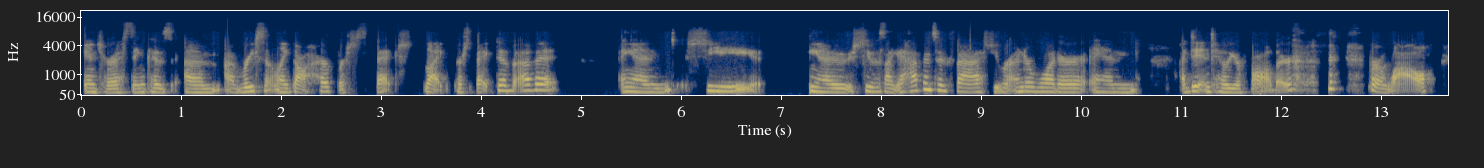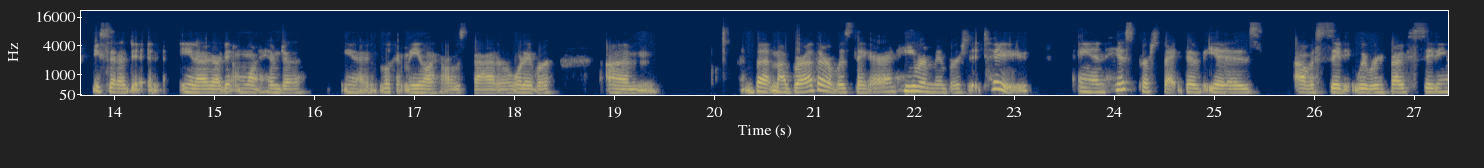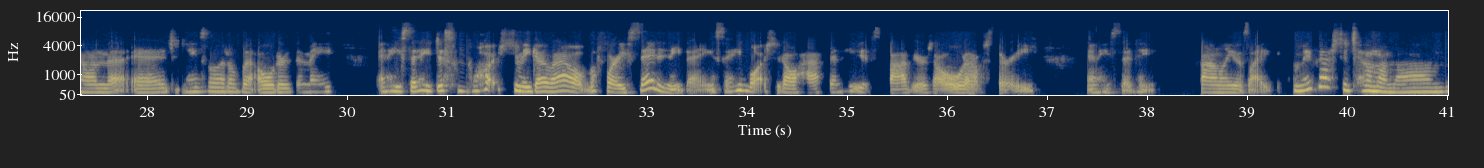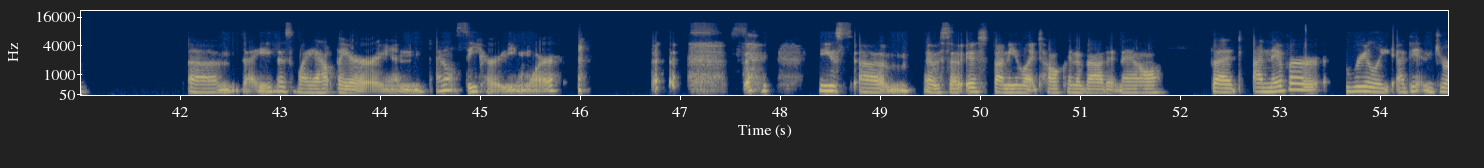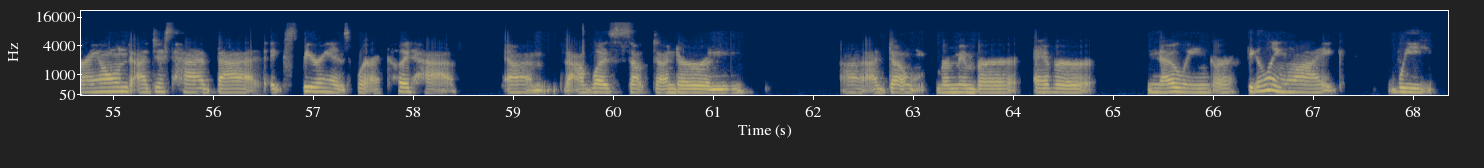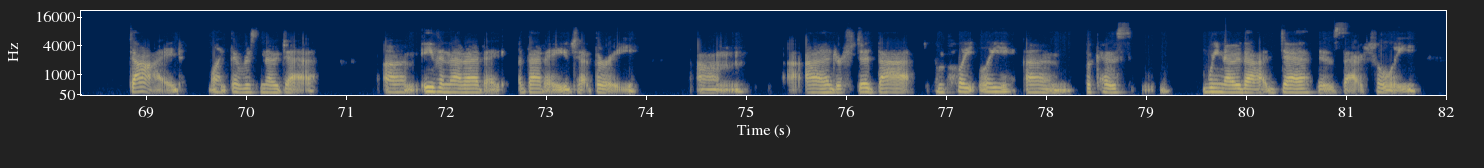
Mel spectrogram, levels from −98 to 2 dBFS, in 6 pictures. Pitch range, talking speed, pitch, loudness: 170-215 Hz, 155 wpm, 185 Hz, -26 LUFS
